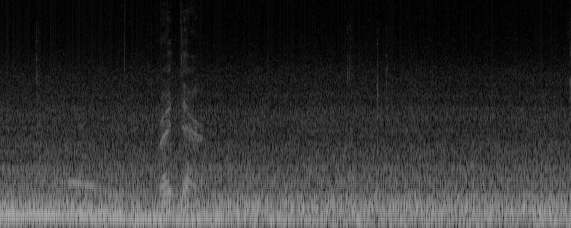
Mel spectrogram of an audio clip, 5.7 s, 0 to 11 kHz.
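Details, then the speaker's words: 1994 Chevy Blazer 6.5L turbo diesel, rebuilt after melted pistons, a gouged crankshaft and cracked heads, with a Fluidampr damper, full-pedal run to 70 mph heard from the cab: smooth drone under wind and road noise, no diesel rattle or knock under load. "The beginning of this particular drive, it's a full pedal run, up to 70 miles an hour."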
